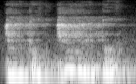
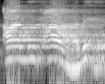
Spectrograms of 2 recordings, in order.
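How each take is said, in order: First: It is said in a quiet voice. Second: It is called out in a loud voice.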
